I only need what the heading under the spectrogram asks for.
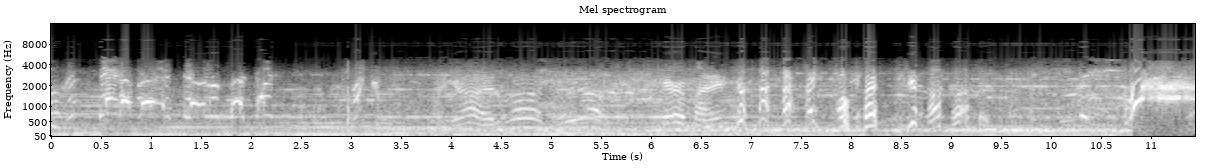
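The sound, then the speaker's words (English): A woman screams in terror, a series of loud, wavering shrieks and wails that rise and fall over a steady low drone, ending in a sudden sharp burst. “Anyhow, it was terrifying. I screamed and I cried.”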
